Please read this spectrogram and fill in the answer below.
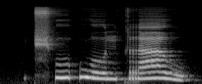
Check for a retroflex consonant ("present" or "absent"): absent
